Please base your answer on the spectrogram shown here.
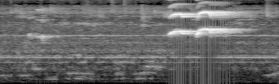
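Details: Black-capped lory, a caged bird active every day and used as a master bird for training and luring, gives a loud whistled call that rises and then levels off, lasting about one second. A quiet steady hum and faint voices come before it.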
